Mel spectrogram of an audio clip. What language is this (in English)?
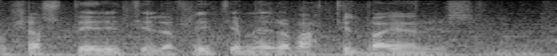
Icelandic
